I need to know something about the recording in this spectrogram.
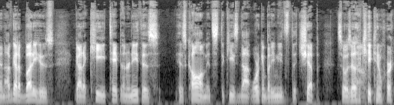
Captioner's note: laughs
